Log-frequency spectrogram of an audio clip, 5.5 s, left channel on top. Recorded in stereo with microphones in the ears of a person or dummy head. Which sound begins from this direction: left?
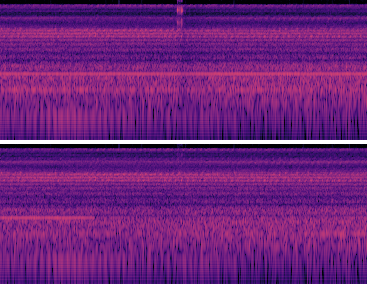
A dropped coin, at 2.6 s.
